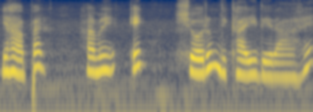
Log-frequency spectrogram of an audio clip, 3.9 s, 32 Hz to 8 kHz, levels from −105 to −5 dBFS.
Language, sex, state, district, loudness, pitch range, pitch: Hindi, female, Uttar Pradesh, Budaun, -18 LUFS, 205-280 Hz, 240 Hz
